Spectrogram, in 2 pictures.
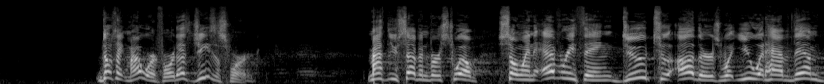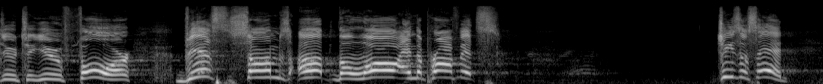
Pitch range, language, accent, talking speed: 170-260 Hz, English, American, 140 wpm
